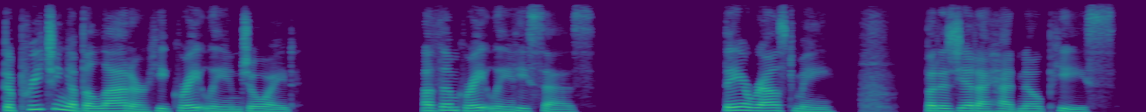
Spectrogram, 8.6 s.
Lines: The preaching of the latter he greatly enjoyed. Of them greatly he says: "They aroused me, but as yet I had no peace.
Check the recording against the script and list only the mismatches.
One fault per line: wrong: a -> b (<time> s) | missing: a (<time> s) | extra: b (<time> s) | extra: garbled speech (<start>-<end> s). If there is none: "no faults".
no faults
